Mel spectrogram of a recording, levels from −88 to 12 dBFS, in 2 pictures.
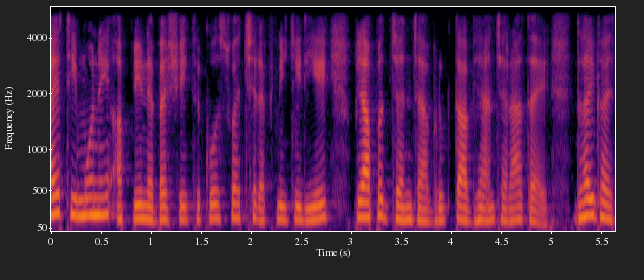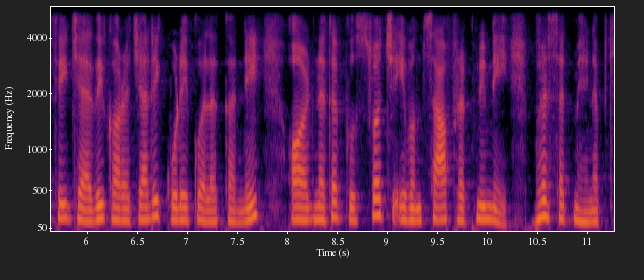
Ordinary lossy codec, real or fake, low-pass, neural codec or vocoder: none; fake; 5.4 kHz; codec, 24 kHz, 0.9 kbps, WavTokenizer, medium speech release version 1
